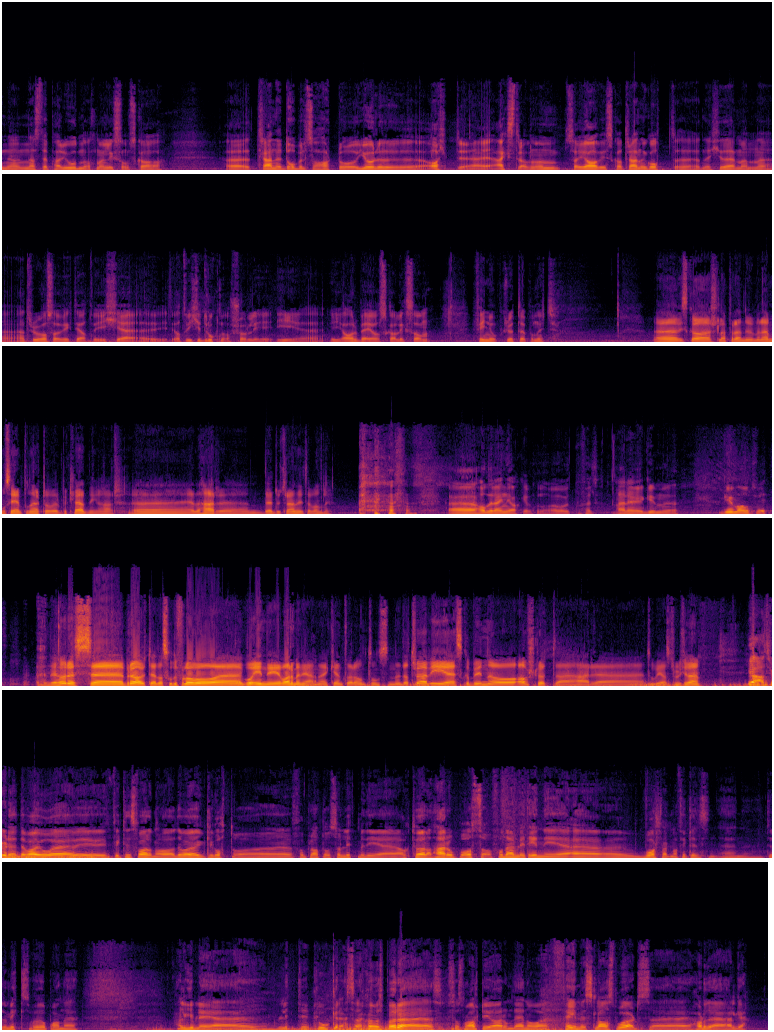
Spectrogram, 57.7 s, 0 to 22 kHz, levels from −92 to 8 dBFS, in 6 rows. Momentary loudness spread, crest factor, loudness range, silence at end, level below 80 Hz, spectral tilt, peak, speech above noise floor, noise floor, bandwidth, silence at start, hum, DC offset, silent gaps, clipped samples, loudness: 20 LU; 20 dB; 17 LU; 0.3 s; -54 dBFS; -4.5 dB/octave; -4 dBFS; 32 dB; -55 dBFS; 12.5 kHz; 0 s; none; under 0.1%; none; under 0.1%; -23 LUFS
